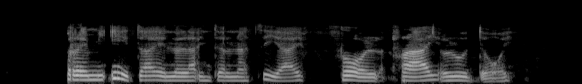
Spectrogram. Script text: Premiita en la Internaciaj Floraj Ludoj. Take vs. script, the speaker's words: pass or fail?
pass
